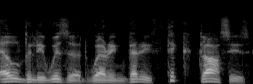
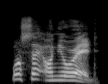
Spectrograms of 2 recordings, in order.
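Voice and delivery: sudden loud, high question; abrupt; 12 semitones higher, 10 dB louder than usual. A narrator's reading. Stan suddenly spots the scar on Harry, abrupt. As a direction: snap the question out. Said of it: "said Stan abruptly".

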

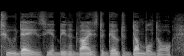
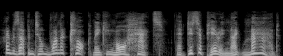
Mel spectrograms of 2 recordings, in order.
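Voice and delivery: put-on a touch higher girl's voice; lightly voiced young girl; 8 semitones higher than usual. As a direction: read it as a chatty schoolgirl. Hermione voiced by narrator.

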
